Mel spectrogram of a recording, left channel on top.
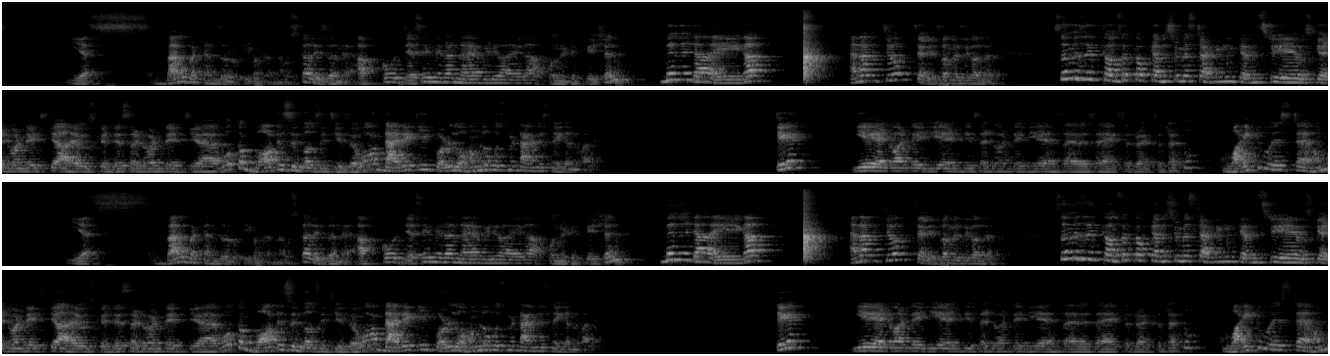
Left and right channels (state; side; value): normal; both; correlation 0.43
